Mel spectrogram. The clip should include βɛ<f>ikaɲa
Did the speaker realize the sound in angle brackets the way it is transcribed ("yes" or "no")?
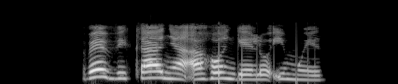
no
